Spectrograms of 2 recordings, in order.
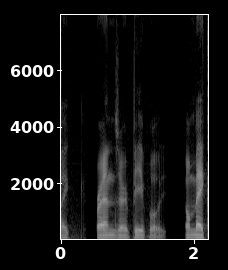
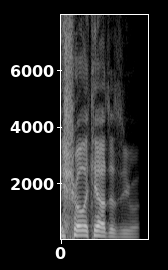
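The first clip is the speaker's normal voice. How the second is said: laughing; 6 semitones higher, 11 dB louder than usual. Real, not acted. Laughing through the line.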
